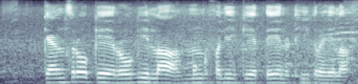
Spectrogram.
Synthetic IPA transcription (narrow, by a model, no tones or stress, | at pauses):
kɛːnsəɾõːkeɾoːɡiːlaːmʊ̃ŋɡpʰəliːket̪eːlʈʰiːkɾəɦeːlaː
